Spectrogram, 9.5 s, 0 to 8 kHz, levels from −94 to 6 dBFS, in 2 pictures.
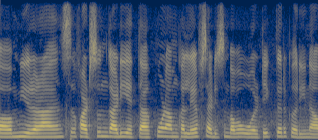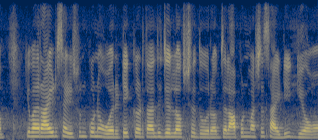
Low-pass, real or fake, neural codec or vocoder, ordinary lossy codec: none; real; none; none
